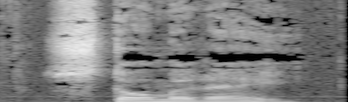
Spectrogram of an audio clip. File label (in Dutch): "stomerij", Dutch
